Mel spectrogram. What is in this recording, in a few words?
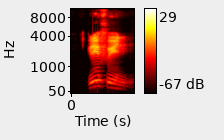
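"grifin", Malay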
